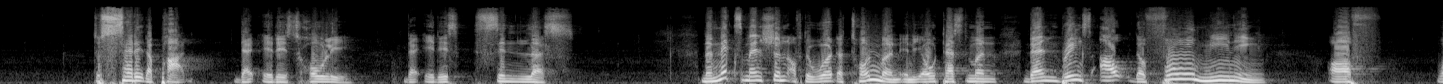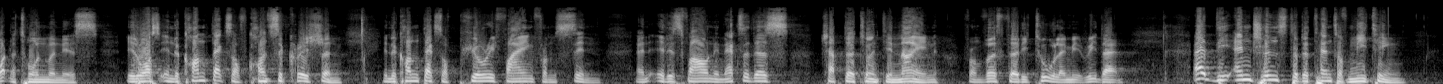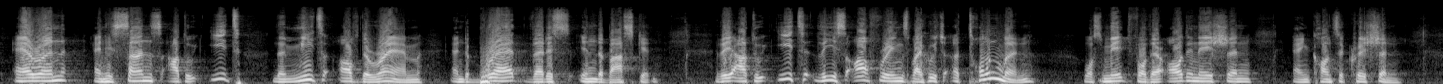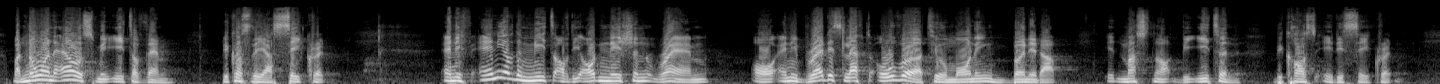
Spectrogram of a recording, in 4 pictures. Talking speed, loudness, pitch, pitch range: 155 wpm, -13 LUFS, 130 Hz, 110-155 Hz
